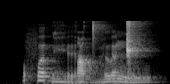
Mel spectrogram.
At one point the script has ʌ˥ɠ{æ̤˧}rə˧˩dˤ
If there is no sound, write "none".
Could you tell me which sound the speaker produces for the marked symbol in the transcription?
æ̤˧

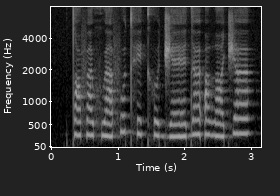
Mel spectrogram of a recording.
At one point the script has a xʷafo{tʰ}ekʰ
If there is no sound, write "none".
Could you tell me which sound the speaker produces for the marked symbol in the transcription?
tʰ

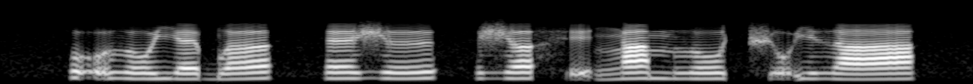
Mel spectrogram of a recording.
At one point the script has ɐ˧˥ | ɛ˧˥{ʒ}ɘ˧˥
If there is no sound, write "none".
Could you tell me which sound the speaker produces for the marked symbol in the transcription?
ʒ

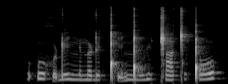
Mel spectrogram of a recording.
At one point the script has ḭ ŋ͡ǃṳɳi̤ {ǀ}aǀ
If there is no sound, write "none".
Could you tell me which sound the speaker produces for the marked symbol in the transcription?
ǁ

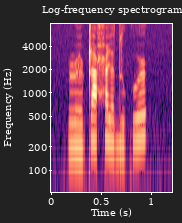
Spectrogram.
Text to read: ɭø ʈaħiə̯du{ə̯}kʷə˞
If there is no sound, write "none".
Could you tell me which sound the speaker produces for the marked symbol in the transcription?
none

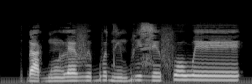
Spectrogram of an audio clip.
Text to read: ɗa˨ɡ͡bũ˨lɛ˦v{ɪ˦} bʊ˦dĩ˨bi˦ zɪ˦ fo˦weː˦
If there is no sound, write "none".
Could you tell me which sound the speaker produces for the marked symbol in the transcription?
ɪ˦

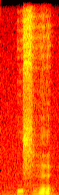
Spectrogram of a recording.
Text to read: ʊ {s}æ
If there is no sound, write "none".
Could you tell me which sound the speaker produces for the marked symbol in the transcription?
s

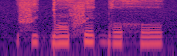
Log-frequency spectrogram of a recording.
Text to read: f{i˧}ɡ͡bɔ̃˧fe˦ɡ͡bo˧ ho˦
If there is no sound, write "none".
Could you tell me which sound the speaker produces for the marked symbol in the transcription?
i˧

